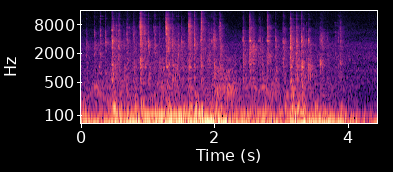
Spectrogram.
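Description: Faint, irregular keystrokes on a computer keyboard as a sentence is typed, thinning out shortly before the end.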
